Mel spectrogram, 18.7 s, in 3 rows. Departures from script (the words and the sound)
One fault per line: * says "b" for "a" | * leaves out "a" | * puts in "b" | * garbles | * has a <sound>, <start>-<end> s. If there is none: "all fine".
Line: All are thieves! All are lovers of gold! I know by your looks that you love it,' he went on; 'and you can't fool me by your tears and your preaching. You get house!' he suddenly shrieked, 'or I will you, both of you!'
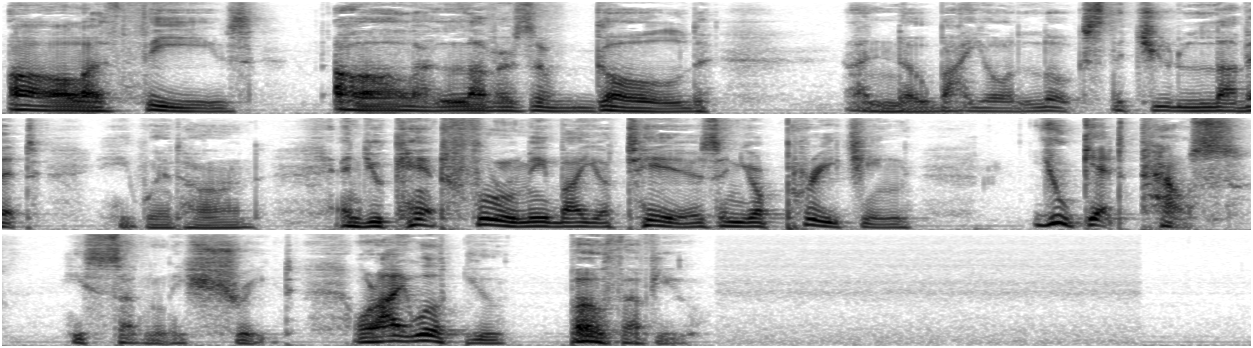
all fine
